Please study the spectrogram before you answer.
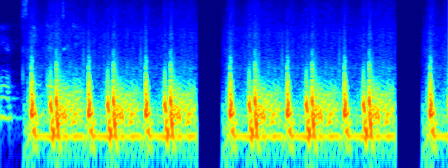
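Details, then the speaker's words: Regular heart sounds through a stethoscope, with a low rumbling diastolic murmur filling the pauses between beats; described as mitral valve stenosis, mild disease. "This sound is produced in Mitral Valve Stenosis when the disease is Mild"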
